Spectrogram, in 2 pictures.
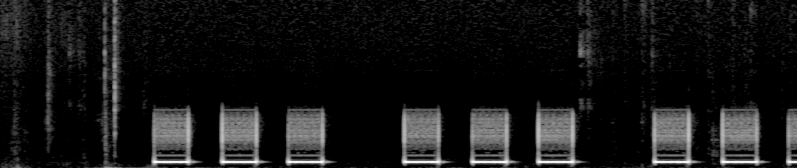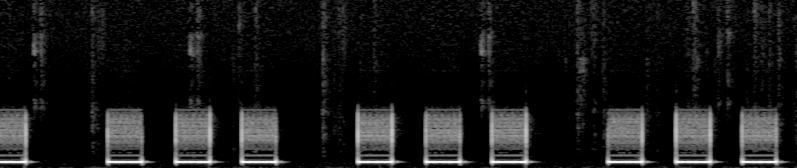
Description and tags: I tried to Call a friend an recorded the Signal-Sound.
Busy-Signal, Call, Handy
